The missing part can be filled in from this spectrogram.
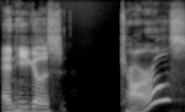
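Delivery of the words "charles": put-on, very high, puzzled, searching voice. Retelling how someone in the theater called out, imitating a confused audience member. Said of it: "they say it like they heard".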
